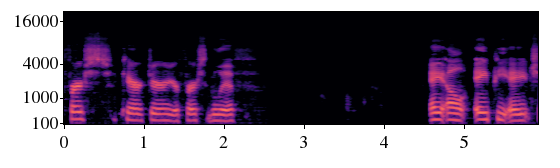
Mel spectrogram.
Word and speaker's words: Aleph: ALAPH is the way it's pronounced.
